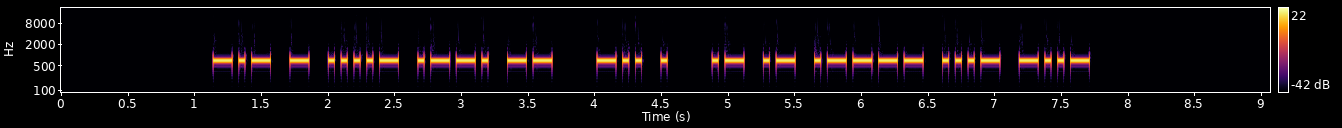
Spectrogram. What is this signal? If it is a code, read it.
Morse code, heard as a keyed tone, about 25 wpm, 700 Hz. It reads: KT4PM DE AA1VX
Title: USA Callsign DE Callsign - 5 Characters - 25wpm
